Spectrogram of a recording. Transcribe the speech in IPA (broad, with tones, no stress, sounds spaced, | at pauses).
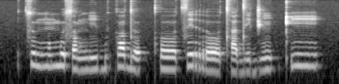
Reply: t͡s u˦˨ ŋ ũ˦ m u˦˨ s ɔ˨ ŋ iː˨ b ɪ˦ k ɔ˦ d ʊ˨ | kʰ oː˨ t͡s i˦ r oː˨ tʰ a˨ d i˨ d͡ʒ ĩ˦ | kʼ iː˦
